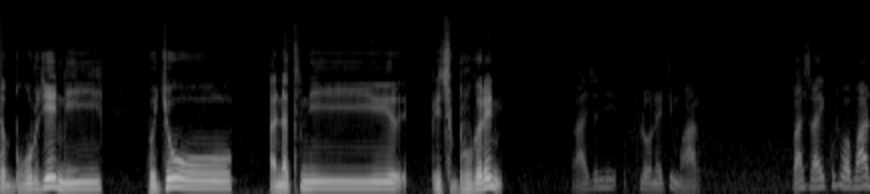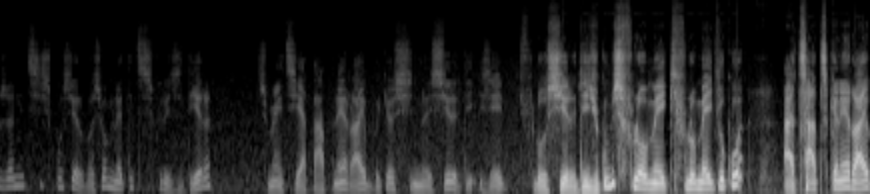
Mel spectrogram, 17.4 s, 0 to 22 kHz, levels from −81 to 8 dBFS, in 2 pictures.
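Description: Speech in which the automatic gain rises from 5.74 s to 17.36 s. Just before it, around 5 seconds, the talker moves away and the input drops by about 24 dB, so the gain control slowly lifts its gain by about 11 dB. Voice and room noise swell together, and the waveform envelope and the spectrogram's noise floor climb steadily with it. Around 13.5 s the talker moves again, and from 14.15 s to 17.26 s the automatic gain falls by about 8 dB. The sound sinks along with its background, so the waveform peaks taper down and the spectrogram fades evenly across all frequencies.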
